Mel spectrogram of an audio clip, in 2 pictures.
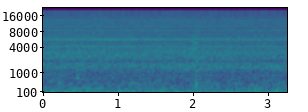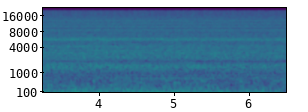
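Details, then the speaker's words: Home-built 6 kW mountain eBike, key on, lifted while testing: loud continuous airy hiss with no rhythm, air escaping steadily from a leaking tire. "oh it's the uh it's the tire"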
